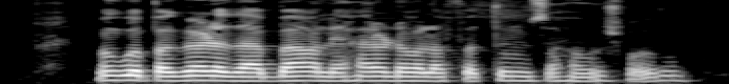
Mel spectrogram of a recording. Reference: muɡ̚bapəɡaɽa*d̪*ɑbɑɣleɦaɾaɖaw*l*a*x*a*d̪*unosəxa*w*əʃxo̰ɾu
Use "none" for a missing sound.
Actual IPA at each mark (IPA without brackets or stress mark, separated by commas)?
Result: d̪, l, f, t̪, w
